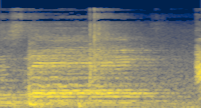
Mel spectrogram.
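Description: A small group of men and a woman singing a song together; the final held note tapers off near the end.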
